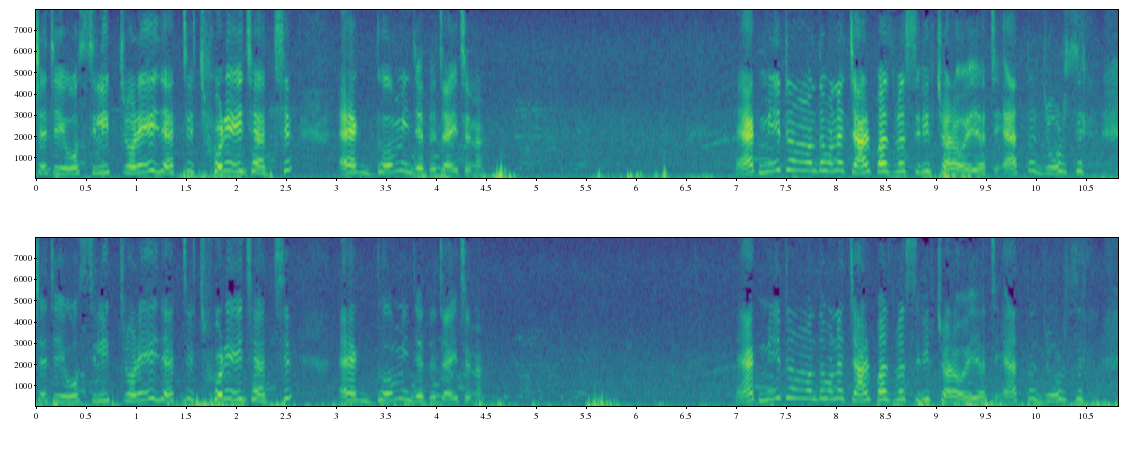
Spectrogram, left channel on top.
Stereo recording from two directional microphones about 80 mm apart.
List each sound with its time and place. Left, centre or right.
0.0 s speech: right
1.7 s speech: right
2.3 s speech: right
3.0 s speech: right
7.0 s speech: centre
